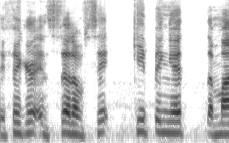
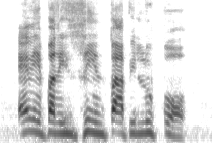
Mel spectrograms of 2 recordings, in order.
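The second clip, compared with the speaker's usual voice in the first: bad, terrible, put-on fake Italian accent; 3 semitones higher than usual. Repeating the bit after being told it's terrible: bad italian accent. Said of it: "It's a terrible accent".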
